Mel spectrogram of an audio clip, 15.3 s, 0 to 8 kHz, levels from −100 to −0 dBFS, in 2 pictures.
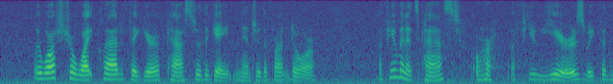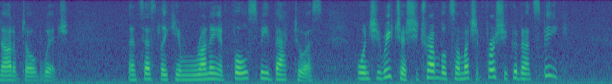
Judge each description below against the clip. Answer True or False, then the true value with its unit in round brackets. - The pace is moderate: False (215 wpm)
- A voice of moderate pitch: True (175 Hz)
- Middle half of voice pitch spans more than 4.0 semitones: True (4.4 semitones)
